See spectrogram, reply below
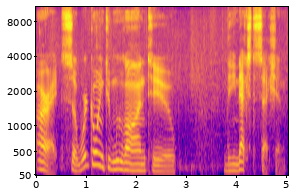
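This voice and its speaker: A man's voice: mid-range voice, very animated, slow pace, pushed and bright, slight background noise. A man giving a casual, instructive video game tutorial in an opinionated, emphatic way. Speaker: video game guide host.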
